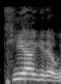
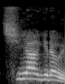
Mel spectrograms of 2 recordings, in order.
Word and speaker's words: 치악: 그러니까 이렇게 티읕과 이가 만나면 표기를 티읕과 이로 그냥 티악이라고 했지만 읽을 때는 그냥 치악이라고 읽으시면 된다는 얘기예요.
